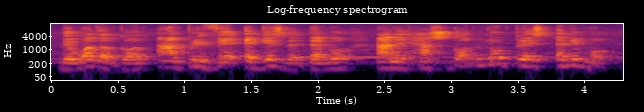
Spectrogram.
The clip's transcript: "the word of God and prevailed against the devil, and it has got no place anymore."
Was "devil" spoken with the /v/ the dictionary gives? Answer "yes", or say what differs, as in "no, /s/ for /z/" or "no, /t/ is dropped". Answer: no, /b/ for /v/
